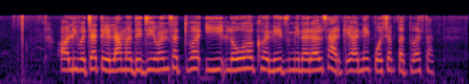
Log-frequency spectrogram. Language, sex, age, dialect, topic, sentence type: Marathi, female, 18-24, Northern Konkan, agriculture, statement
